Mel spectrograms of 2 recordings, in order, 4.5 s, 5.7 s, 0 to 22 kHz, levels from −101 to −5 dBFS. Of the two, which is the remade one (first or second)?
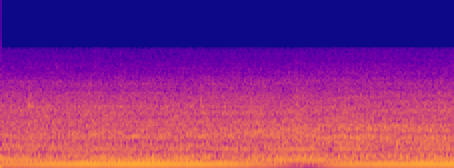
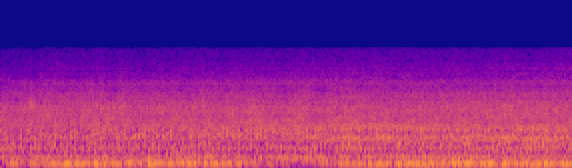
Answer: second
